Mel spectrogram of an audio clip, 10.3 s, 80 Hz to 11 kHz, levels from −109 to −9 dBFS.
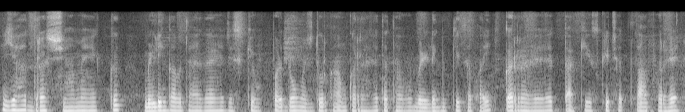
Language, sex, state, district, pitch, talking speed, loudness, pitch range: Hindi, male, Uttar Pradesh, Ghazipur, 120 Hz, 175 wpm, -20 LUFS, 115-125 Hz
